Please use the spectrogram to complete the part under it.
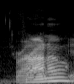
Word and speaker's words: Carano: He directed a Hunter Biden movie with Gina Carano. How you say her name? – Carano? Yeah.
